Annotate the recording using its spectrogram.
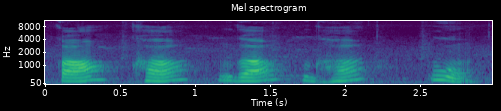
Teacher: ক বর্গীয় বর্ণের উচ্চারণ স্থান হচ্ছে কণ্ঠমূল বা কণ্ঠ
